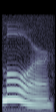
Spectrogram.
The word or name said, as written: mor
